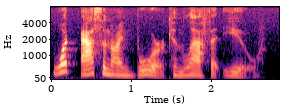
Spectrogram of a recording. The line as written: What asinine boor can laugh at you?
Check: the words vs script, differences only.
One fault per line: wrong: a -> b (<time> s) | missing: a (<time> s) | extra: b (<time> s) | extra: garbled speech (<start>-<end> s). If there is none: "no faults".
no faults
